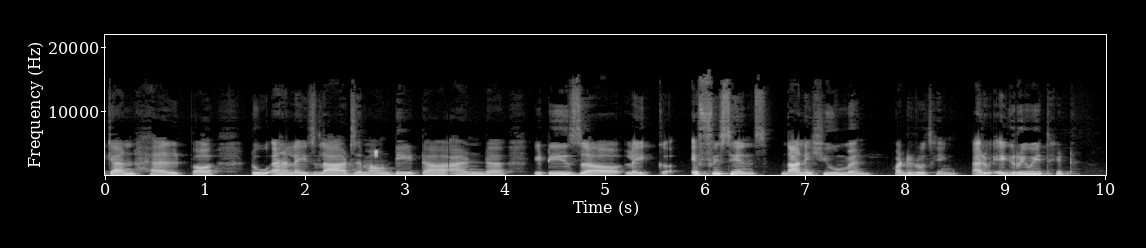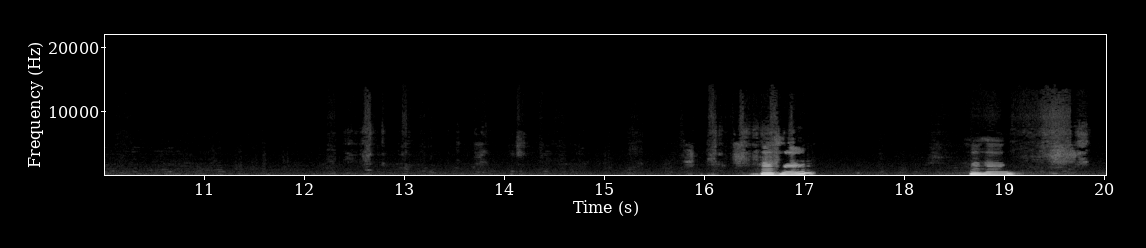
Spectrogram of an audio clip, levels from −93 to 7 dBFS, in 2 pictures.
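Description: DAB burbling at 2.66–2.92 s after "uh to analyze large", 4.37–4.47 s before "is uh like efficient", and 8.48–8.69 s after "did you": bit errors slip past error correction, corrupting sub-band samples and, where they get through, scale factors, so bands blip with short bursts of noise and jump in level for up to a frame.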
